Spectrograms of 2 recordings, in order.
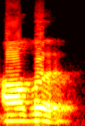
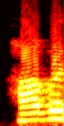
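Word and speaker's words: hour: करेंगे हम ठीक है इसके जैसे साइलेंट एच है जहां आवर हावर नहीं होता आवर आवर mean oh यू आर आवर इसमें एच की वॉइस जो है वो साउंड जो है साइलेंट है तो इसलिए इसके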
